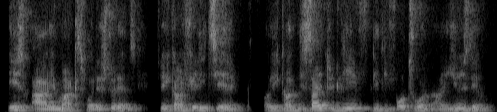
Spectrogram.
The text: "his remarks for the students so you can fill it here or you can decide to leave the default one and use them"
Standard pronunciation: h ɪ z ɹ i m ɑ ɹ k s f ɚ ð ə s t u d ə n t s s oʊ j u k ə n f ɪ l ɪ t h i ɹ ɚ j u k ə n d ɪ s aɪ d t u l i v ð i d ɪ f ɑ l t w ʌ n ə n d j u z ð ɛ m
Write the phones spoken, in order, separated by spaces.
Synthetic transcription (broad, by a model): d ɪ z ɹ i m ɑ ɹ k s f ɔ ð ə s t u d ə n t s s oʊ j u k ə n f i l ɪ t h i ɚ j u k ə n d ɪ s aɪ d t u l i v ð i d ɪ f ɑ t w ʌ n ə n j u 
